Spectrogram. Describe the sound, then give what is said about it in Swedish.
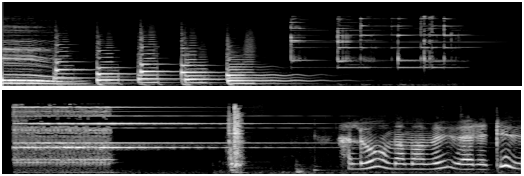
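A telephone rings with a run of bright, repeated chiming tones, followed by longer sustained ringing notes and a warbling electronic trill near the end, fairly loud. “När hon tror att ingen glor svarar hon i telefon.”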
